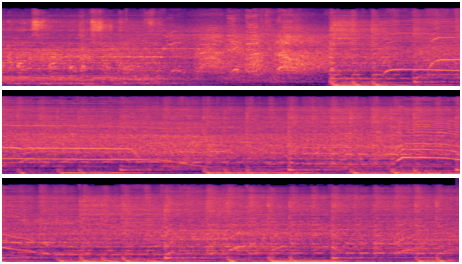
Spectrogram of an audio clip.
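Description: Live band music through an arena sound system, recorded from the stands. It is thinner for the first few seconds, then a heavy bass beat drops in suddenly about four seconds in, with long sliding tones over it that rise, hold and fall.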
